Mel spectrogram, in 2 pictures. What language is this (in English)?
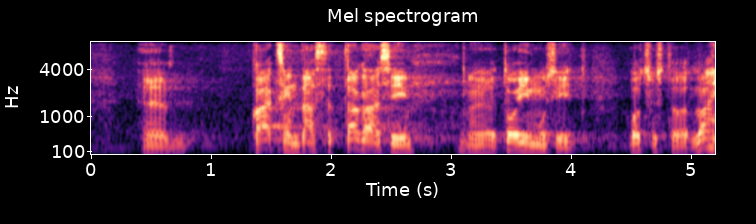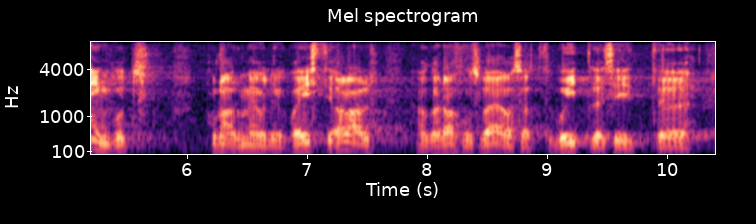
Estonian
